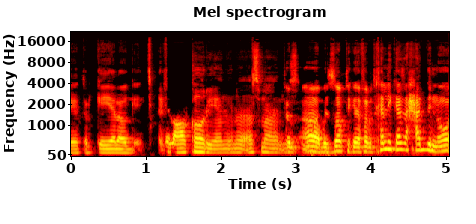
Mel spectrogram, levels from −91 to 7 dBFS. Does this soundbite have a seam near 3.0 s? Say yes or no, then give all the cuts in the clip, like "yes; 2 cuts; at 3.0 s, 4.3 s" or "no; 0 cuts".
no; 1 cut; at 1.2 s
